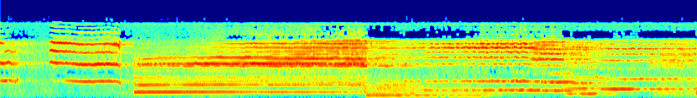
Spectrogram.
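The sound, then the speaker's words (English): A female cat with yellow eyes meows loudly in long, drawn-out yowls that rise and fall in pitch, running almost continuously with only brief breaks and no one talking. “She's only a cat.”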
